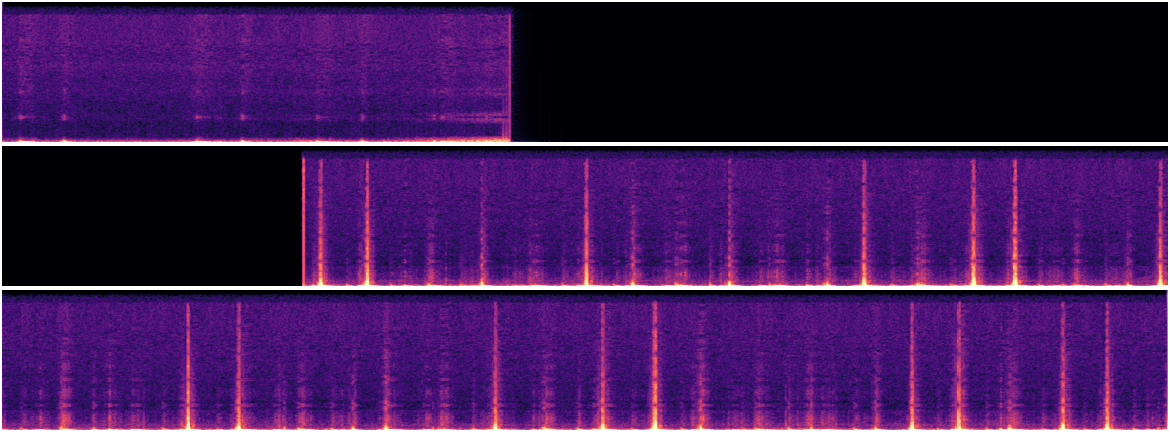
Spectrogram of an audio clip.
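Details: Veterinary cardiovascular exam teaching example: rapid, irregularly irregular heartbeats with varying loudness after a brief gap; atrial fibrillation.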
